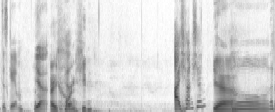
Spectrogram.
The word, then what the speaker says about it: Eichhörnchen: Eichhörnchen. Eichhörnchen.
